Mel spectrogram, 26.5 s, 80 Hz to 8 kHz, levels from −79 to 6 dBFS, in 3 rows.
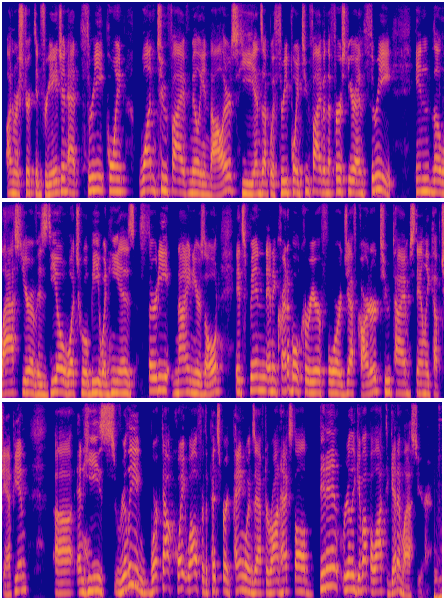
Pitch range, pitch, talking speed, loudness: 160-195 Hz, 175 Hz, 180 wpm, -18 LUFS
